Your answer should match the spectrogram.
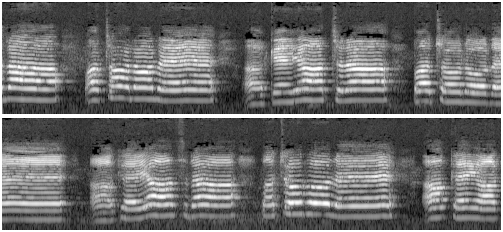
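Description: A young boy singing a song unaccompanied: phrase after phrase of held, slightly wavering notes with short breaks between them.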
